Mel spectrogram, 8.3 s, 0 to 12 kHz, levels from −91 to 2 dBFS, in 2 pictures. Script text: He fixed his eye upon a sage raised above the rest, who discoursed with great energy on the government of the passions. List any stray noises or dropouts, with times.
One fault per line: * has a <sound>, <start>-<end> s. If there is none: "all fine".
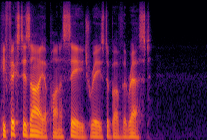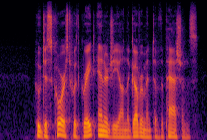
all fine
